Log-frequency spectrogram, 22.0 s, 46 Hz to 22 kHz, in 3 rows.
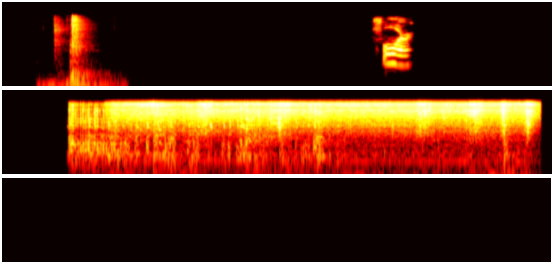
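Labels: At 0.46 seconds, a door slams. Then, at 5.08 seconds, a voice says "Four." Later, at 8.19 seconds, water gurgles. Over it, at 8.7 seconds, frying is heard.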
